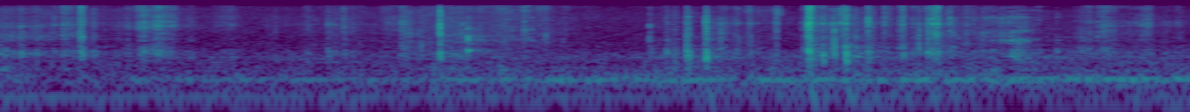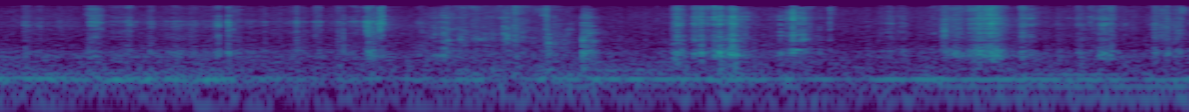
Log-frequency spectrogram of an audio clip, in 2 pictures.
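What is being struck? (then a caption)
Bar of soap. A utility blade scrapes and shaves flakes off the edge of a solid peach soap bar held in the hand, dropping them onto a pile of shavings. Quiet, bright, crisp scraping and crunching strokes repeat over a faint steady low hum.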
